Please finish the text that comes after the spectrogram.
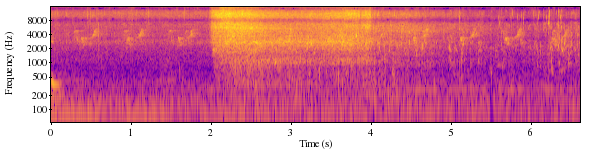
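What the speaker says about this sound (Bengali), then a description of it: "ভালো করে কষে নিয়েছি এবার পরিমাণ মতো জল দিয়ে দেবো" Water poured into a pan of cooked-down spices for a thin red egg curry, a loud rushing pour lasting about two seconds over a hissing simmer and faint background chirps.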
